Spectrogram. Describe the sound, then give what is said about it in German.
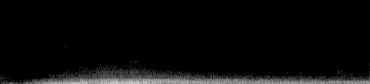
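A deep, sustained roll on a large bass drum swells up within the first second and keeps rumbling steadily low and heavy, imitating rolling thunder, with no voices over it. “Da kann man natürlich ein Gewitter nachmachen, zum Beispiel, wenn man so einen Wirbel spielt.”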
